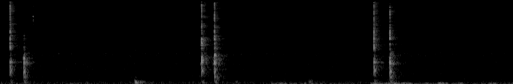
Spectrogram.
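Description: Computer mouse clicks in a quiet room, several sharp close double clicks in pairs spaced about two seconds apart, with faint small taps between them.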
